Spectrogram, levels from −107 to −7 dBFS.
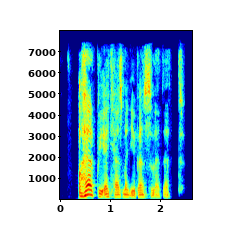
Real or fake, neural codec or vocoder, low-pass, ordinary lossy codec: fake; vocoder, 44.1 kHz, 80 mel bands, Vocos; 7.2 kHz; AAC, 48 kbps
